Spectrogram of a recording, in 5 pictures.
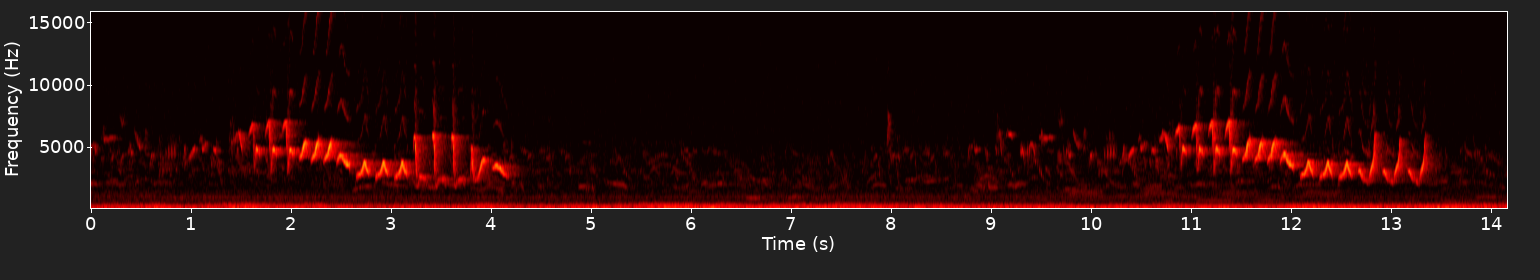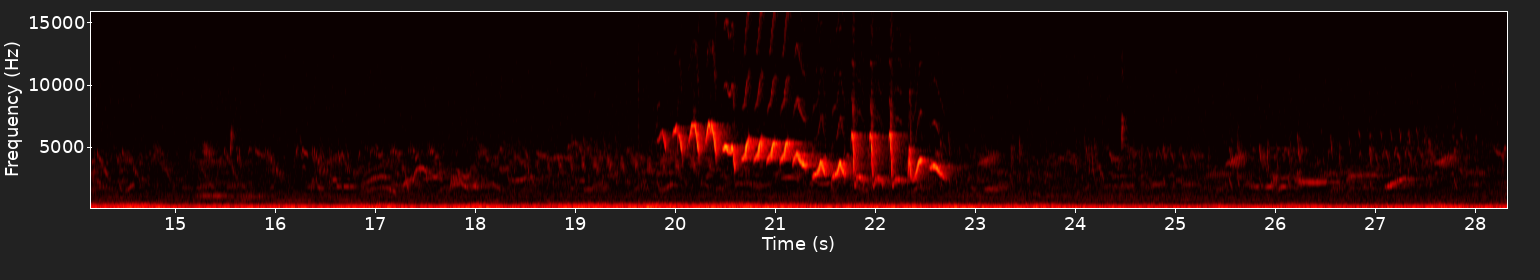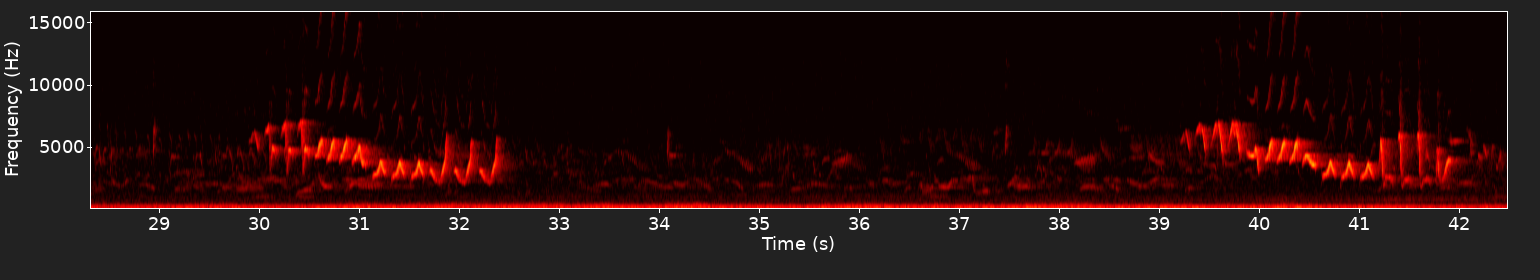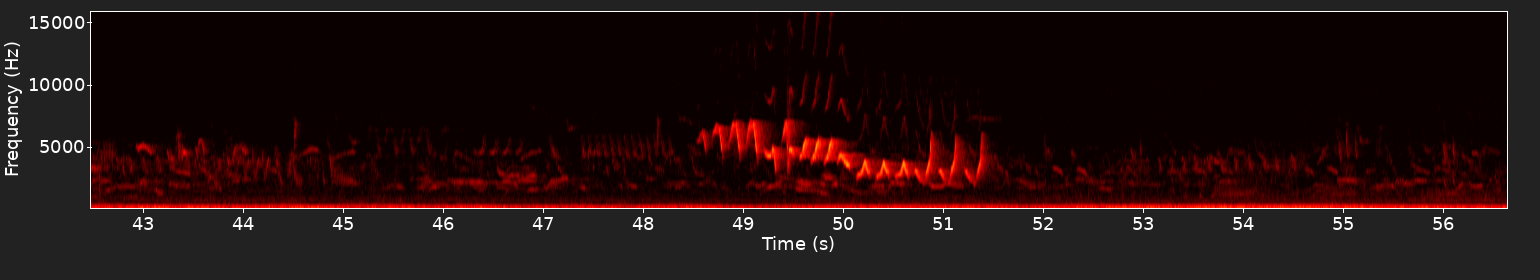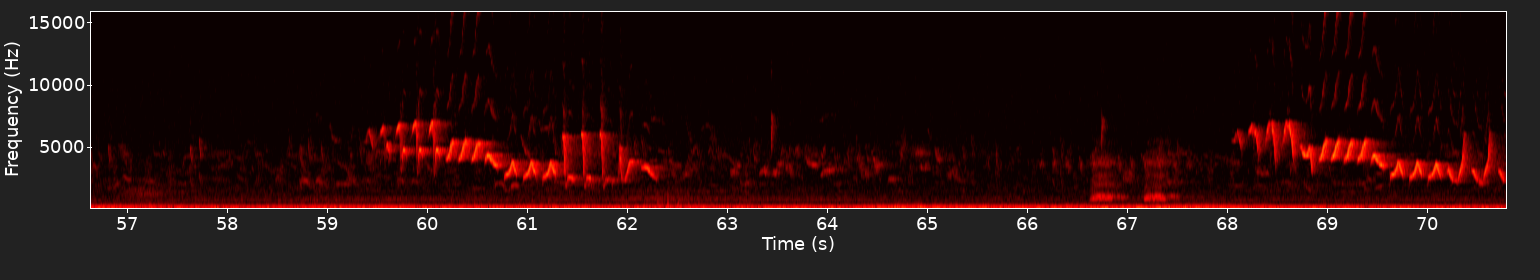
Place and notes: Green Ln, Malton, UK - willow warbler song ...
willow warbler song ... dpa 4060s clipped to bag wedged in the fork of a tree to Zoom H5 ... bird calls ... song ... from ... magpie ... wood pigeon ... pheasant ... wren ... blackbird ... dunnock ... skylark ... blackcap ... yellowhammer ... red-legged partridge ... linnet ... chaffinch ... lesser whitethroat ... crow ... an unattended extended unedited recording ... background noise ... including the local farmer on his phone ...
